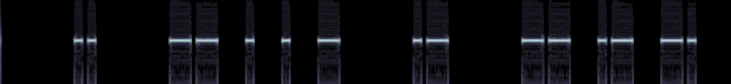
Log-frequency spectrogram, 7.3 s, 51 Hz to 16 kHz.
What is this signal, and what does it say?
Morse code, heard as a keyed tone, about 18 wpm, spaced as for 15 wpm, 1000 Hz. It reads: I MEET A MAN
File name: qotdfiles / 15wpm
